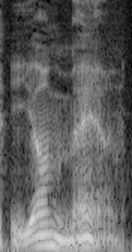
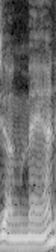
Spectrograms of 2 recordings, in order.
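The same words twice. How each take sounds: First: Put-on lower, slow stern YOUNG man; stern official. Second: Put-on cold, lifting tune on young man; cold teacher. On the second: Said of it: "She coldly continued".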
